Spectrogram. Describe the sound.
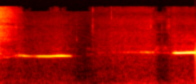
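A man whistles a clear, steady melody in old-school New York-style street whistling, holding long pure notes with brief pauses between phrases, fairly loud over a faint hum.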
